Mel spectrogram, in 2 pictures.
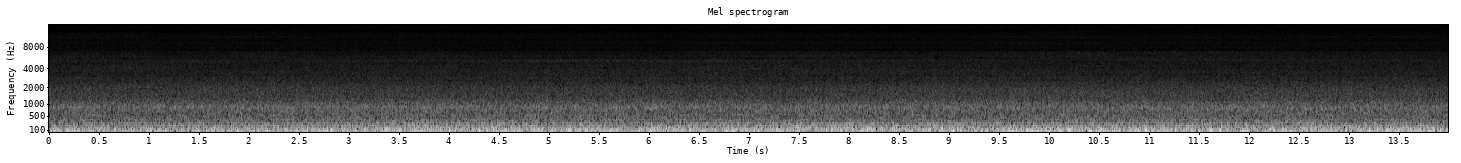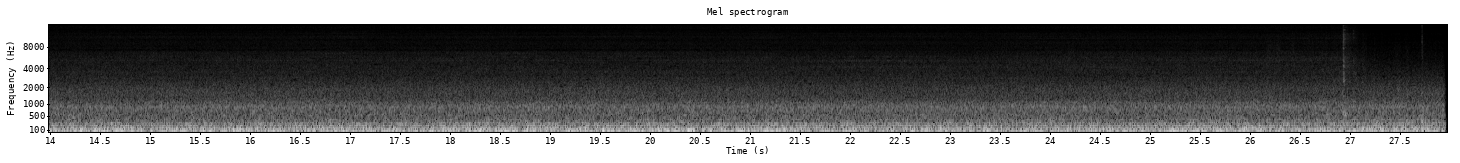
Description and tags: air conditioner
air, air-cooler, conditioner, home-recording, sound-effect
